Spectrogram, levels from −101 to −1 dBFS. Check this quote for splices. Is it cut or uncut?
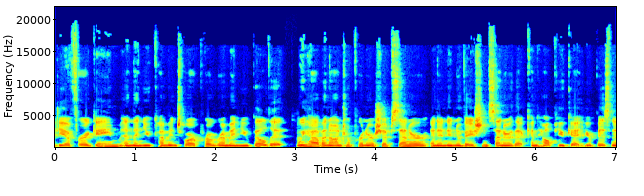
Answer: cut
